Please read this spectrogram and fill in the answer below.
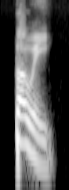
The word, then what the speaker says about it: Bowie: Bowie.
